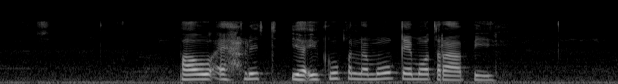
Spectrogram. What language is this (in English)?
Javanese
